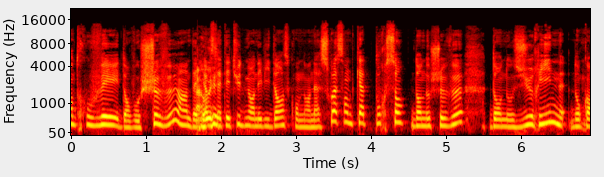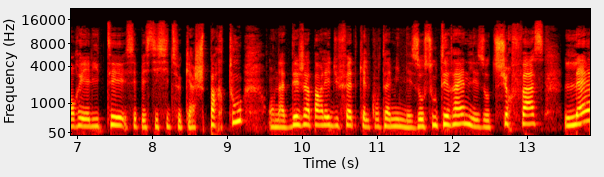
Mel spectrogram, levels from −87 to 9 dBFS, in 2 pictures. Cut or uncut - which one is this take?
uncut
